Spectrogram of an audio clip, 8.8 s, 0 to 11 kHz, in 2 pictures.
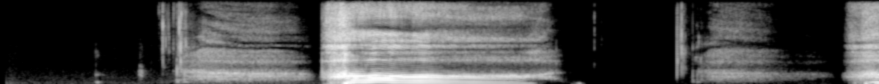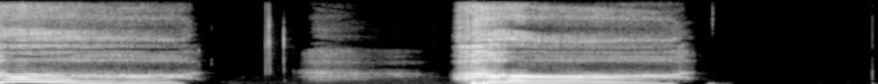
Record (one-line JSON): {"exhalation_length": "8.8 s", "exhalation_amplitude": 30705, "exhalation_signal_mean_std_ratio": 0.43, "survey_phase": "beta (2021-08-13 to 2022-03-07)", "age": "45-64", "gender": "Female", "wearing_mask": "No", "symptom_headache": true, "smoker_status": "Never smoked", "respiratory_condition_asthma": false, "respiratory_condition_other": false, "recruitment_source": "Test and Trace", "submission_delay": "2 days", "covid_test_result": "Positive", "covid_test_method": "RT-qPCR", "covid_ct_value": 32.6, "covid_ct_gene": "ORF1ab gene"}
